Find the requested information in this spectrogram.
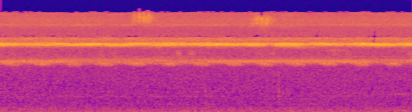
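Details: New England crickets in summer trill steadily and without a break at two high pitches; a couple of faint raspy bursts sound higher up around the middle, over a quiet low background.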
